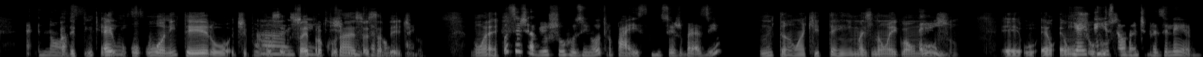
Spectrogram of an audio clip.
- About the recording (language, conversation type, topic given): Portuguese, podcast, Qual comida de rua mais representa a sua cidade?
- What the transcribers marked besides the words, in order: none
